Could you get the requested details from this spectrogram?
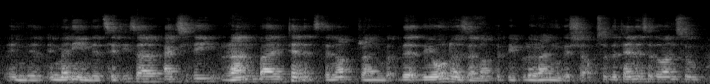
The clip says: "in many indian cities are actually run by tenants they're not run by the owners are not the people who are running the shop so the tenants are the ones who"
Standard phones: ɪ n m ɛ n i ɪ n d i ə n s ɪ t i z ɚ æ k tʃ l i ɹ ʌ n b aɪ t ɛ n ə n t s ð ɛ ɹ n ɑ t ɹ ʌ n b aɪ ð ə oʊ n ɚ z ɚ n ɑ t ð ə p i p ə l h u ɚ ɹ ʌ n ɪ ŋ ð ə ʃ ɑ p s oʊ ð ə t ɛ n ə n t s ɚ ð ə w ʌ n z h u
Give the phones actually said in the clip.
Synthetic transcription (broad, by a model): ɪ n m ɛ n i ɪ n d i ə n s ɪ t i z ɚ æ k tʃ l i ɹ ʌ n b aɪ t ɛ n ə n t s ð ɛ n ɑ t ɹ ʌ n b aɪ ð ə oʊ n ɚ z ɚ n ɑ t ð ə p i p ə l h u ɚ ɹ ʌ n ɪ ŋ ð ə ʃ ɑ p s oʊ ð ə t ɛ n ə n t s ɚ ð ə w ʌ n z h u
